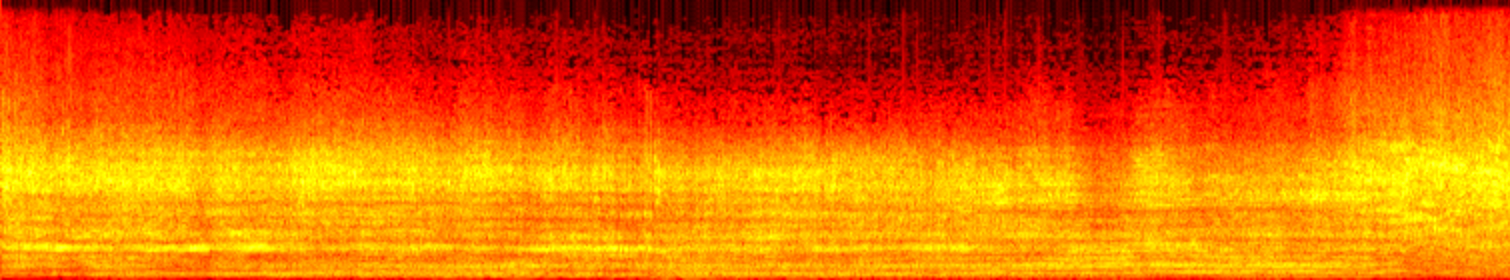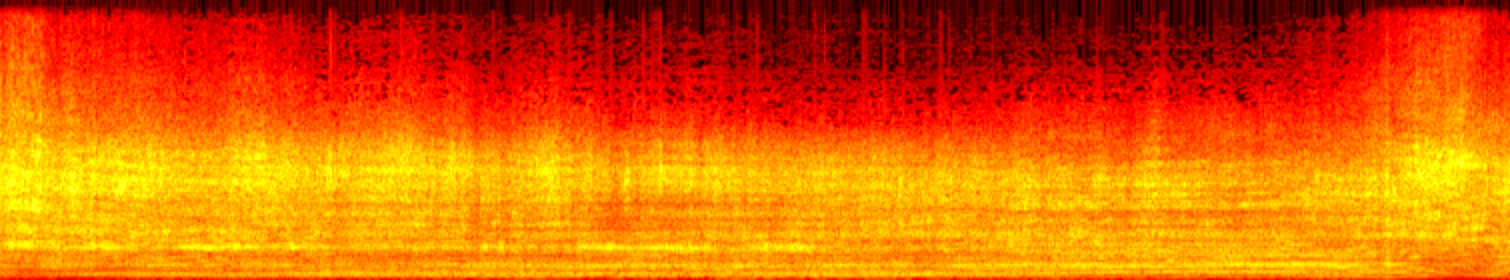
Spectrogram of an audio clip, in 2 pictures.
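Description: Several speedway motorcycles racing on a dirt oval, their single-cylinder engines rising and falling in pitch again and again as the riders open and close the throttle around the laps.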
